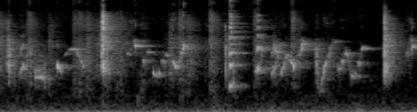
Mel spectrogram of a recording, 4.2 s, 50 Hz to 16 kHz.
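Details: Indoor female budgerigar copying R2-D2's Star Wars bleeps: fast run of twittering whistles, buzzy clicks and bright pitch-sliding notes, with sharp loud chips near the start and the end.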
